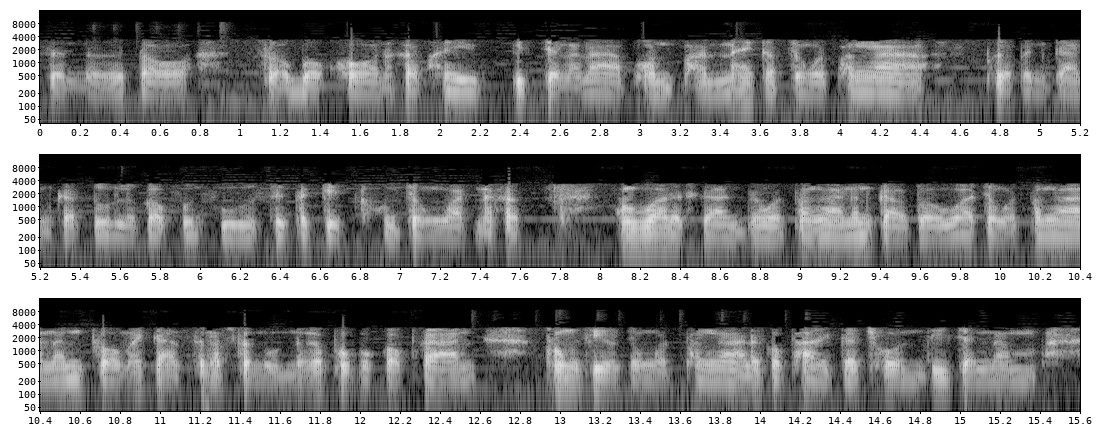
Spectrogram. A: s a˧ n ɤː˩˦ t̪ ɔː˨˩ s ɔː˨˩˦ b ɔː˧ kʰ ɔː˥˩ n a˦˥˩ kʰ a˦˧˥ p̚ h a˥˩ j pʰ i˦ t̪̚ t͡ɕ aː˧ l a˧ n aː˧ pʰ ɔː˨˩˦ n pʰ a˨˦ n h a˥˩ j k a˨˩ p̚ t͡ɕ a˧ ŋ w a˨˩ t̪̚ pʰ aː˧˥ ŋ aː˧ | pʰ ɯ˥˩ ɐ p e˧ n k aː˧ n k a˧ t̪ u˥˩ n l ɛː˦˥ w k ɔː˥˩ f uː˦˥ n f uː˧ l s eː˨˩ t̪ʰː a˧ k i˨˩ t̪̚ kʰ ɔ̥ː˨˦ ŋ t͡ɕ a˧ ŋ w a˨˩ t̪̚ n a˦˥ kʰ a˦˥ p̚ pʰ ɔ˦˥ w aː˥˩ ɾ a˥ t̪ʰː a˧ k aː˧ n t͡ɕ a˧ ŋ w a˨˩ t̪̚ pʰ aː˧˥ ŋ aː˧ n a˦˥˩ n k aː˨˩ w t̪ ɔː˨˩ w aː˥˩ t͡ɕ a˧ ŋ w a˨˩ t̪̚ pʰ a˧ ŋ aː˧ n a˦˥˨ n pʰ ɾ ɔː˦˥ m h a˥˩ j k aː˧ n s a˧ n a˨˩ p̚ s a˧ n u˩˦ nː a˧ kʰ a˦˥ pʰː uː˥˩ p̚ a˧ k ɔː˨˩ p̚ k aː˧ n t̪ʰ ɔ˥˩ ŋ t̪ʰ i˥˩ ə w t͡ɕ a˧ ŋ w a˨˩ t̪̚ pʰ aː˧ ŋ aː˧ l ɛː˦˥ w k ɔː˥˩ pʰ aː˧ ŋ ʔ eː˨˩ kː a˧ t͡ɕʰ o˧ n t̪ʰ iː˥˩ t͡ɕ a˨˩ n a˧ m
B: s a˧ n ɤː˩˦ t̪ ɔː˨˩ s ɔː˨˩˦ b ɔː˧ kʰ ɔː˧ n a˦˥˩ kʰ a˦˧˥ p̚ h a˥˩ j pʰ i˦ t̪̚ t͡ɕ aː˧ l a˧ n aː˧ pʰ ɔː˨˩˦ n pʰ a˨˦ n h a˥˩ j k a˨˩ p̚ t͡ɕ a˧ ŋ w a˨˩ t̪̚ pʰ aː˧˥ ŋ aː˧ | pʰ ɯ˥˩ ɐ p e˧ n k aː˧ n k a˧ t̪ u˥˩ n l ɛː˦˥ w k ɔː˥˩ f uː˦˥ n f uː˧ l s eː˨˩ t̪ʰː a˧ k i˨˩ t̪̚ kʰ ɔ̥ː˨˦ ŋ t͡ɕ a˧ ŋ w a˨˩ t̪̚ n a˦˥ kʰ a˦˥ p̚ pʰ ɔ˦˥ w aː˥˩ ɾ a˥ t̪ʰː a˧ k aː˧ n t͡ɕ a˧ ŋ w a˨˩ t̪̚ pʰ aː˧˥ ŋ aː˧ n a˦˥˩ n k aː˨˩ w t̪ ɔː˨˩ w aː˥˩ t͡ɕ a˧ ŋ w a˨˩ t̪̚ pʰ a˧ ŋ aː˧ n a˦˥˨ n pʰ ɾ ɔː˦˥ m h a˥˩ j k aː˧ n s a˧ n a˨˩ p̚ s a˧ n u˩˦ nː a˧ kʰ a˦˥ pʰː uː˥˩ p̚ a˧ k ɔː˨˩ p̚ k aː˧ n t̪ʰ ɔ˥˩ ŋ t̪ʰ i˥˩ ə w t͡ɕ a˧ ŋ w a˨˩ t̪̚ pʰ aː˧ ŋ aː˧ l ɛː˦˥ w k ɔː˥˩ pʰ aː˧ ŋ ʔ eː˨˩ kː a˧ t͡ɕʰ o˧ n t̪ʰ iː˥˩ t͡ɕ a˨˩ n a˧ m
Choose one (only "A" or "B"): B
